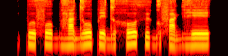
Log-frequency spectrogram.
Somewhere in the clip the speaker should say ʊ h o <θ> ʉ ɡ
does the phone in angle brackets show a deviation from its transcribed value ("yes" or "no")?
no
